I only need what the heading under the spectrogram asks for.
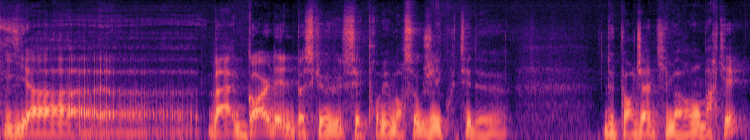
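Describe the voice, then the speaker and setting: A man in his thirties, a guitarist and singer, telling a story in a casual interview. He uses a lot of slang and often starts over or pauses with fillers. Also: fairly low pitch, gravelly, faint music behind. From United States. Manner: relaxed, slangy, many fillers and restarts.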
